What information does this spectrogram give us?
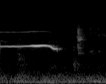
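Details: Bimoli bird, played so that other bimoli birds join in singing: a single steady, pure whistle held about half a second, then a brief falling slur, with a faint short note afterward over a quiet low hum.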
